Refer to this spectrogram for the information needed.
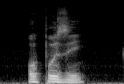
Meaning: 1. to oppose 2. to oppose, to be opposed to
- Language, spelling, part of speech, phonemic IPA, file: French, opposer, verb, /ɔ.po.ze/, Fr-opposer.ogg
